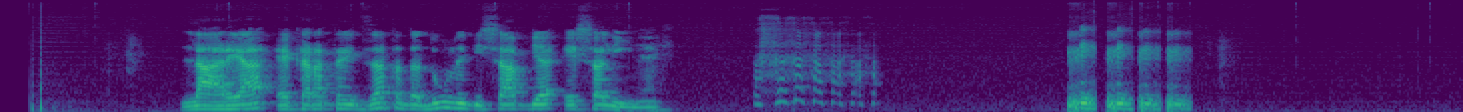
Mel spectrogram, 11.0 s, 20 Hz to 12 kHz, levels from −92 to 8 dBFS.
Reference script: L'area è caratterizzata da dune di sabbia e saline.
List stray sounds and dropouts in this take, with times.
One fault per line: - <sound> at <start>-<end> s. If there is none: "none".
- laugh at 5.6-6.6 s
- laugh at 8.0-8.9 s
